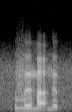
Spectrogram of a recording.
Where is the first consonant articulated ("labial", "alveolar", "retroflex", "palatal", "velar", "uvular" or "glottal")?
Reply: labial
